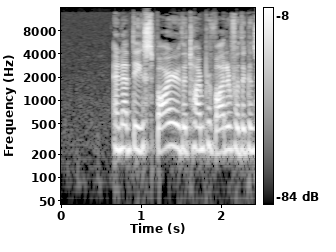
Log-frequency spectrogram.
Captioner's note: speaking French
